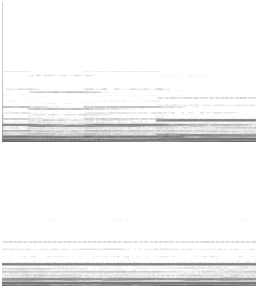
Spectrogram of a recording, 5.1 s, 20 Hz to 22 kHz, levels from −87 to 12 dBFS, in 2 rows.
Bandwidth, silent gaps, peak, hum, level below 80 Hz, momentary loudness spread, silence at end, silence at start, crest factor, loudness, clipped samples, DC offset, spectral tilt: 8.2 kHz; none; -18 dBFS; none; -36 dBFS; 4 LU; 0 s; 0 s; 12 dB; -32 LUFS; under 0.1%; 0.2%; -7 dB/octave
